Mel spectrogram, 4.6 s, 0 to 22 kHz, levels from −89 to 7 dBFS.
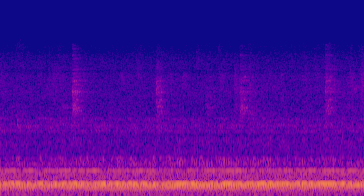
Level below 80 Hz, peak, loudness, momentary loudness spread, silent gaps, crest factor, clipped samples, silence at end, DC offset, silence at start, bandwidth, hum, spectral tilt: -56 dBFS; -18 dBFS; -30 LUFS; 3 LU; none; 10 dB; under 0.1%; 0 s; under 0.1%; 0 s; 7.2 kHz; none; -8.5 dB/octave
